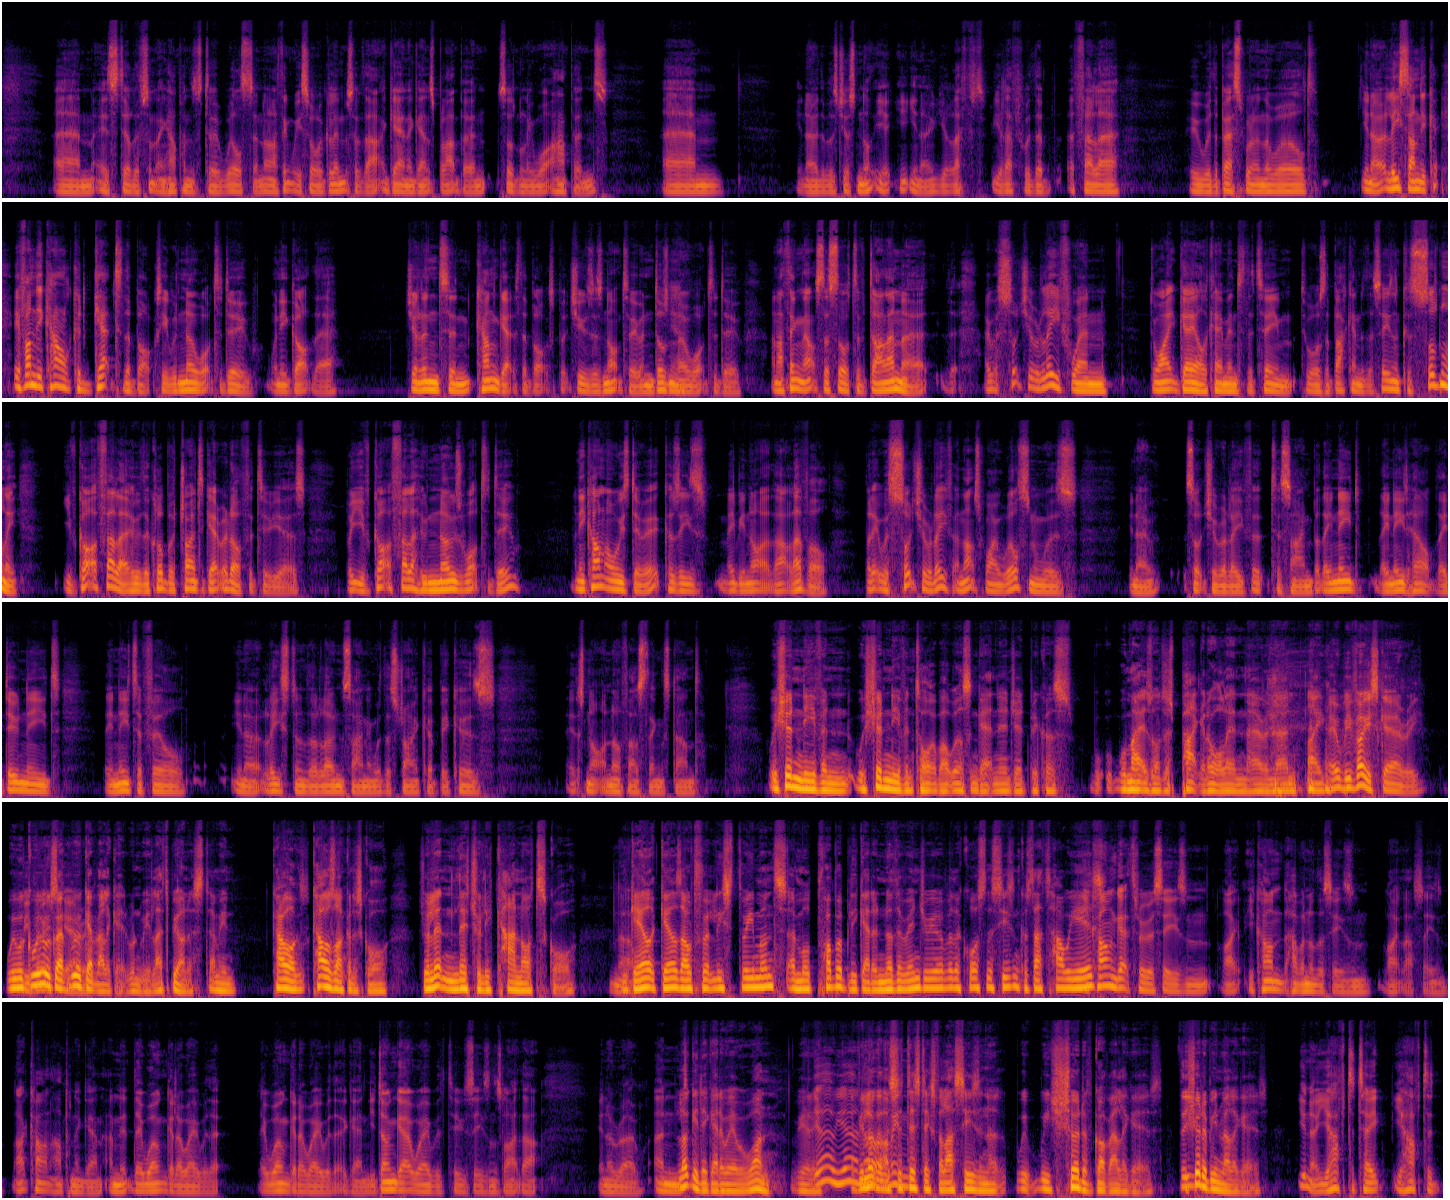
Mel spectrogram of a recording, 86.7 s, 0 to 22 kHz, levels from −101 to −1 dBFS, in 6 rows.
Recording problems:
none

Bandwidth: 15.5 kHz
